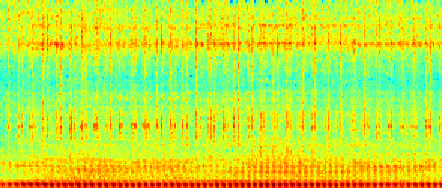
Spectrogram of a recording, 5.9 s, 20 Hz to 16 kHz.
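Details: Ryobi S430 4-cycle running steadily with a sharp rapid click about four times a second following the engine; annoying clicking, cause unknown.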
